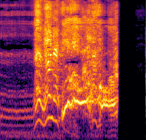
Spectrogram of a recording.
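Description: A person's voice imitating a growling chihuahua dog, a short nasal whining growl with wavering pitch rising into a strained cry, close and loud, cut off abruptly.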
